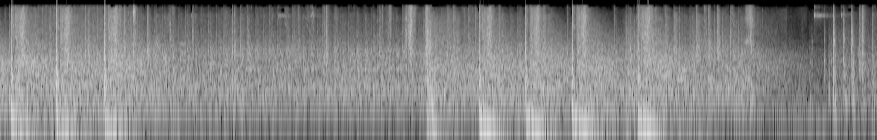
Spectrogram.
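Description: Loud rifle shots boom one after another, echoing.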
